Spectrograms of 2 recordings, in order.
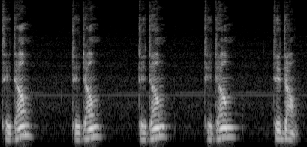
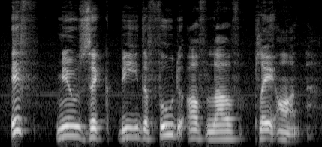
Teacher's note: Each ti and tum of a line is a syllable. Therefore, each line consists of 10 alternating unstressed and stressed syllables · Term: iambic pentameter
